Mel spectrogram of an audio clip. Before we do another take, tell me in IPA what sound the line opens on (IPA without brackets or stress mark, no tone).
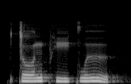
t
